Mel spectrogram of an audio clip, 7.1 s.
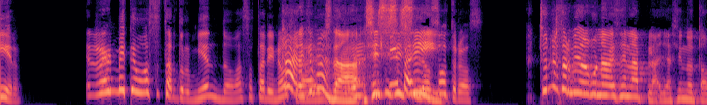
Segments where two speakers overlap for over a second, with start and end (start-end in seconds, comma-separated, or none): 2.8-4.7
